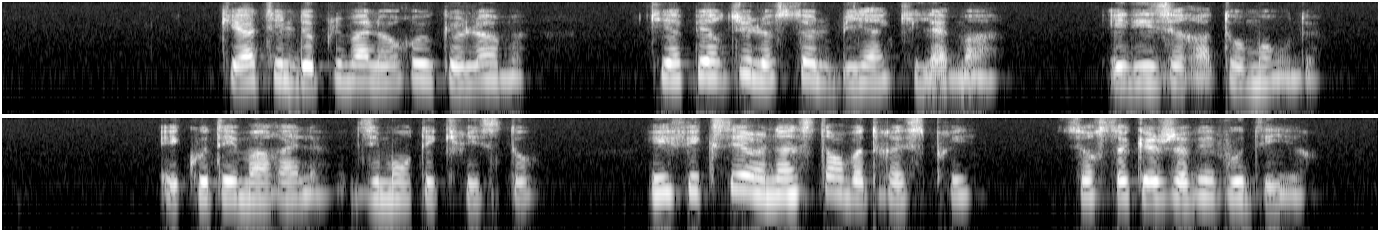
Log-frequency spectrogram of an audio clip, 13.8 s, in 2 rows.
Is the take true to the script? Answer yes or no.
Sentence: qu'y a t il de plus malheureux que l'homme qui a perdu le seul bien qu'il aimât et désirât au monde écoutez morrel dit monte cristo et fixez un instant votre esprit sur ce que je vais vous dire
yes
